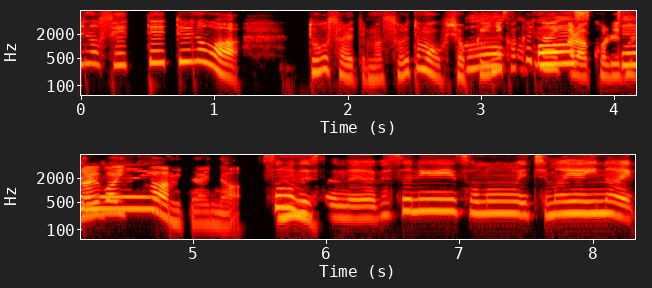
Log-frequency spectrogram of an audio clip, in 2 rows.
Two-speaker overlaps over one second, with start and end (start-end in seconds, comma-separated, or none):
2.9-4.8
